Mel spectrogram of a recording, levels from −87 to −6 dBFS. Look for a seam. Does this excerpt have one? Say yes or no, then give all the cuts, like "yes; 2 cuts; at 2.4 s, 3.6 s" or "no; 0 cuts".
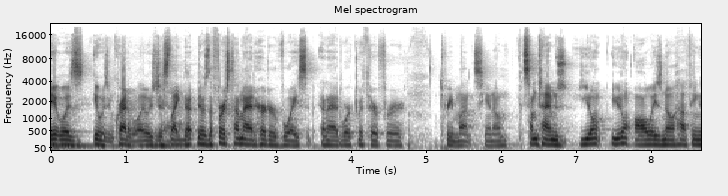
yes; 1 cut; at 6.2 s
